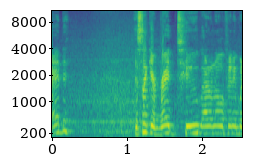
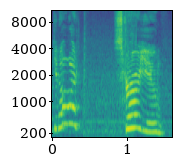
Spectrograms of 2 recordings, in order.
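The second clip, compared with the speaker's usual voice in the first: jumps much higher, snapping back at his friend; defiant retort; 9 semitones higher than usual. Retold or imitated. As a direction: fire back like you've had enough. Retorting to Steve's teasing.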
